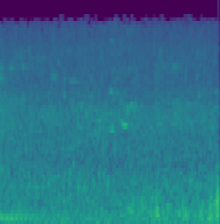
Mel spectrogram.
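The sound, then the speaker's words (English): A steady, soft hiss of light rain falling continuously, an even wash of gentle patter with no voices and no breaks. “The rain was gentle at first, slowly turning into a light shower.”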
